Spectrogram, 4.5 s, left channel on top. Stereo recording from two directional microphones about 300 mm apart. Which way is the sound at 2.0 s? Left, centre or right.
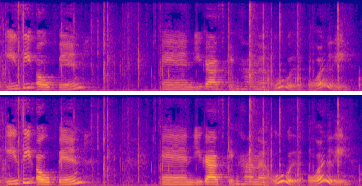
Right.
